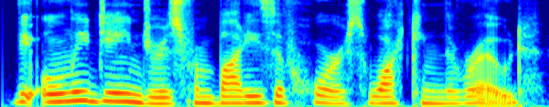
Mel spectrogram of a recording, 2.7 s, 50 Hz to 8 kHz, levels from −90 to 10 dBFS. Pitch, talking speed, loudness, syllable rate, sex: 190 Hz, 240 wpm, -15 LUFS, 6.1 syllables/s, female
